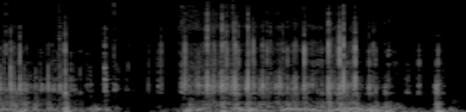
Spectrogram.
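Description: Long nails from both hands scratch and tap across the bumpy corn-cob texture of an empty, rigid, yellow, corn-shaped plastic serving tray. The sound is a dense run of dry, crackly scrapes and sharp little clicks with bright high edges. A brief near-silent pause comes around a second and a half in.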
